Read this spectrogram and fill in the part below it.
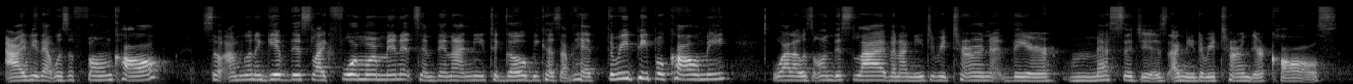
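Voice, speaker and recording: A woman's voice: mid-range voice, steady tone, normal speed. Brief: middle-aged woman host, chatty livestream, reads and answers viewer comments. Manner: reads comments aloud and answers viewers warmly, laughs often. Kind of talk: casual livestream chat reading viewer comments.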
